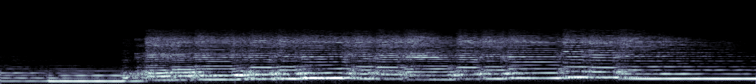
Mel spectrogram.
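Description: Explorer-style electric guitar played through an amplifier. A low note rings and fades, then about a second and a half in a run of single notes is picked, settling on a held note near the end.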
